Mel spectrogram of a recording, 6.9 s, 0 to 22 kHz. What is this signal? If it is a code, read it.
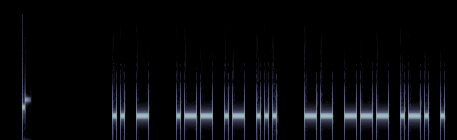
Morse code, heard as a keyed tone, about 20 wpm, 700 Hz. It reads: IT WAS MORE
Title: Sentences from Top 1400 Words 20wpm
